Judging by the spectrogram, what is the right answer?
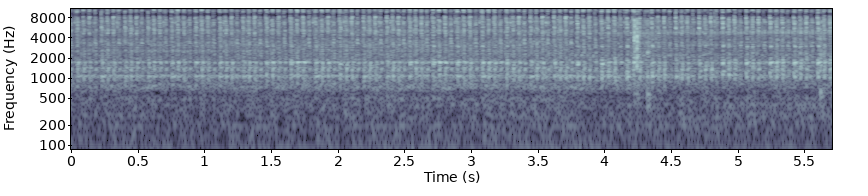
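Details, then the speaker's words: Mazda 6 2.2 Skyactiv with check engine light on but no fault codes: idle carries an uneven, stumbling beat with a sharp clatter, the rhythm skipping now and then; definite misfire, injectors suspected, with number 1 sounding noisiest by stethoscope. "But anyway, we have a misfire there, for definite. I've gone into just trying this, and as I said, I had no fault codes detected yet."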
